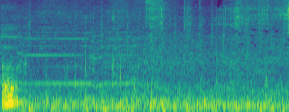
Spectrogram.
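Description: Faint handling of a small cardboard toy box as its end flap is worked open, with a quiet run of music underneath.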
